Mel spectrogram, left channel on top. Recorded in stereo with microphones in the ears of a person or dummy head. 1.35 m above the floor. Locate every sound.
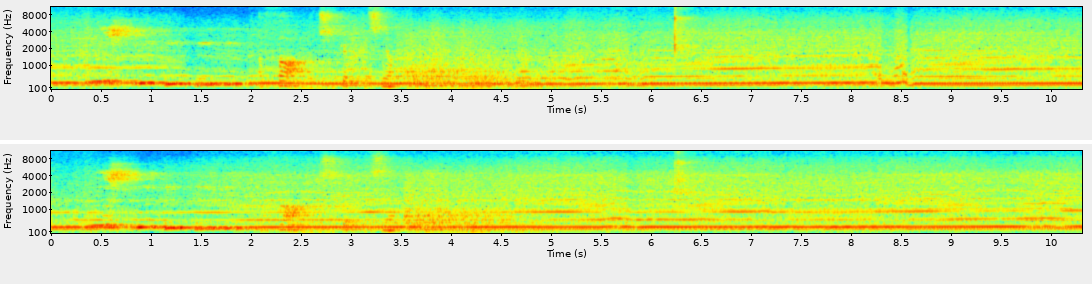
0.3 s laughter: 40° right (ahead or behind), 2.5 m; by 1.9 s 65° right (ahead or behind), 2 m
2.1 s a man speaking: 45° left (ahead or behind), 0.9 m
3.5 s an explosion: 35° right (ahead or behind), 1.6 m
6.2 s a finger snap: 50° left (ahead or behind), 0.7 m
